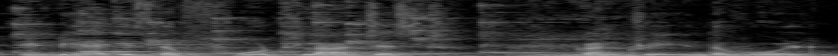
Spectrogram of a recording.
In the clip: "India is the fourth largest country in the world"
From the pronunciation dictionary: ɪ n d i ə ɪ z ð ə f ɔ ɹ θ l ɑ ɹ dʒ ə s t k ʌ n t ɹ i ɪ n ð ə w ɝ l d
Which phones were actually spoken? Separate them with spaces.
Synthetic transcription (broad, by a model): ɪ n d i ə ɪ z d ə f ɔ ɹ t l ɑ ɹ dʒ ə s t k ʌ n t ɹ i ɪ n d ə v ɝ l d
